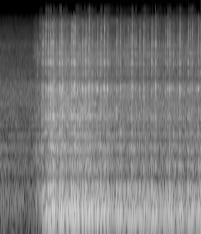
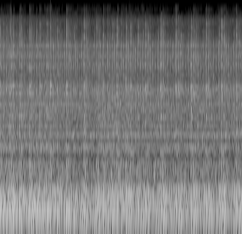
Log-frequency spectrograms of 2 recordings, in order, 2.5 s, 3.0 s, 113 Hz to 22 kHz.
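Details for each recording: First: Saito FG60 R3 radial model engine on first break-in run, needles set per manual, deliberately very rich; starts easily, catches quickly and settles into a fast, slightly blubbery run typical of the rich break-in mixture. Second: Saito FG60 R3 radial after break-in and leaning out per manual: steady, even buzzing idle at about 1200 rpm with no stumbles or surging; could go lower; normal idle.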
